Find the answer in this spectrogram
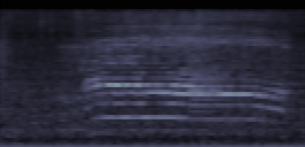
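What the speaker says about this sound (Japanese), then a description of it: "うん、にゃー言わんでいいけん、" A cat gives a single drawn-out meow, close and clear, over a quiet room, while a person is feeding it and a visiting cat.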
